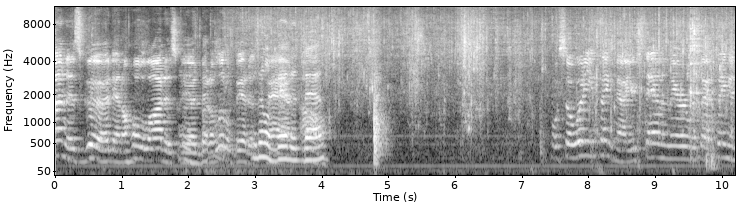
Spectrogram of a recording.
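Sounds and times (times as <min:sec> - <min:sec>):
speech: 0:00.3 - 0:04.3, 0:07.5 - 0:10.1
low hum: 0:00.4 - 0:06.0
running water splashing and trickling: 0:01.8 - 0:10.1.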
